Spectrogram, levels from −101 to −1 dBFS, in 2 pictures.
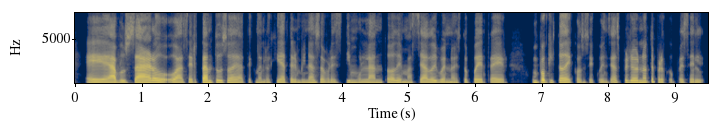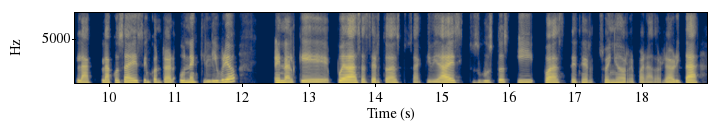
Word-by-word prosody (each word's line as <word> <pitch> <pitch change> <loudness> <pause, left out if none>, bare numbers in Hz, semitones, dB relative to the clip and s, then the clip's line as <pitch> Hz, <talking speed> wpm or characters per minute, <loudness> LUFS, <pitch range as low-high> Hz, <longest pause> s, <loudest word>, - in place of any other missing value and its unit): eh, 185 -1 +3
abusar 190 +3 +5
o 200 -3 +4
o 185 - 0
hacer 185 +2 -1
tanto 215 0 +4
uso 210 +1 -1
de 205 - +2
la 180 -2 -2
tecnología 180 +1 -5
termina 185 +1 -3
sobreestimulando 180 - -4
demasiado 110 - -2
y 195 - +1
bueno 175 -2 -3
esto 180 -1 -8
puede 185 -1 0
traer 170 +1 -3 0.3
un 205 -1 -2
poquito 220 -1 +2
de 195 -4 +3
consecuencias, 175 +6 -7
pero 215 -1 +1
no 230 +1 +1
te 285 +1 -4
preocupes, 170 -1 -7
el 175 +1 -5
la 185 -2 0
la 200 -2 +2
cosa 220 +4 +2
es 210 0 +1
encontrar 185 -4 -2
un 210 +2 +2
equilibrio, 225 - +2 0.6
en 210 -2 +5
el 175 -1 +2
que 185 -1 0
puedas 210 -1 +7
hacer 190 0 -2
todas 185 +1 -1
tus - - -38
actividades 190 +5 +2
y 215 - -40
tus 190 -2 -13
gustos 205 +7 -4
y 230 +1 -4
puedas 195 -2 +2
tener 190 +2 -5
sueño 185 -2 -2
reparador. 165 0 -9
Ahorita 195 +3 +3
190 Hz, 160 wpm, -24 LUFS, 180-210 Hz, 0.6 s, puedas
